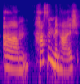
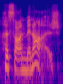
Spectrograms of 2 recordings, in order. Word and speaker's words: Hasan Minhaj: he decided that I want my name pronounced correctly, because a lot of people would call him Hasan Minhaj. He's like, that's not how it's pronounced.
